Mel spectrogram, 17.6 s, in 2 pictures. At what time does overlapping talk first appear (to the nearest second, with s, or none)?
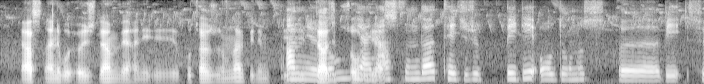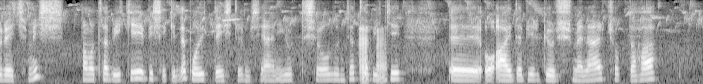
4 s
